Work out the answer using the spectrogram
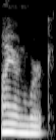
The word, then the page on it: ironwork: American English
